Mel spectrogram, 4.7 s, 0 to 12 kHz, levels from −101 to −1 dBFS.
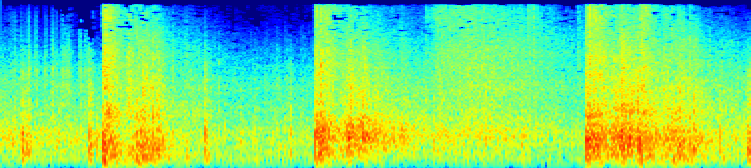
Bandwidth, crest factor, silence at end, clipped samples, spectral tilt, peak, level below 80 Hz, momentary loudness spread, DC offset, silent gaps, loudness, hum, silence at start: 11.5 kHz; 20 dB; 0 s; under 0.1%; -4 dB/octave; -2 dBFS; -46 dBFS; 14 LU; under 0.1%; none; -20 LUFS; none; 0 s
